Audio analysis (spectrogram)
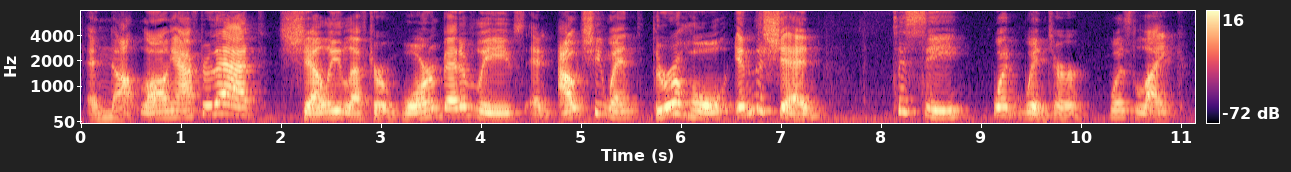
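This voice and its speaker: Very animated, bright-voiced storybook reader. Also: medium pitch, slow. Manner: expressive, playful. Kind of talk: animated children's read-aloud narration with chatty asides.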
